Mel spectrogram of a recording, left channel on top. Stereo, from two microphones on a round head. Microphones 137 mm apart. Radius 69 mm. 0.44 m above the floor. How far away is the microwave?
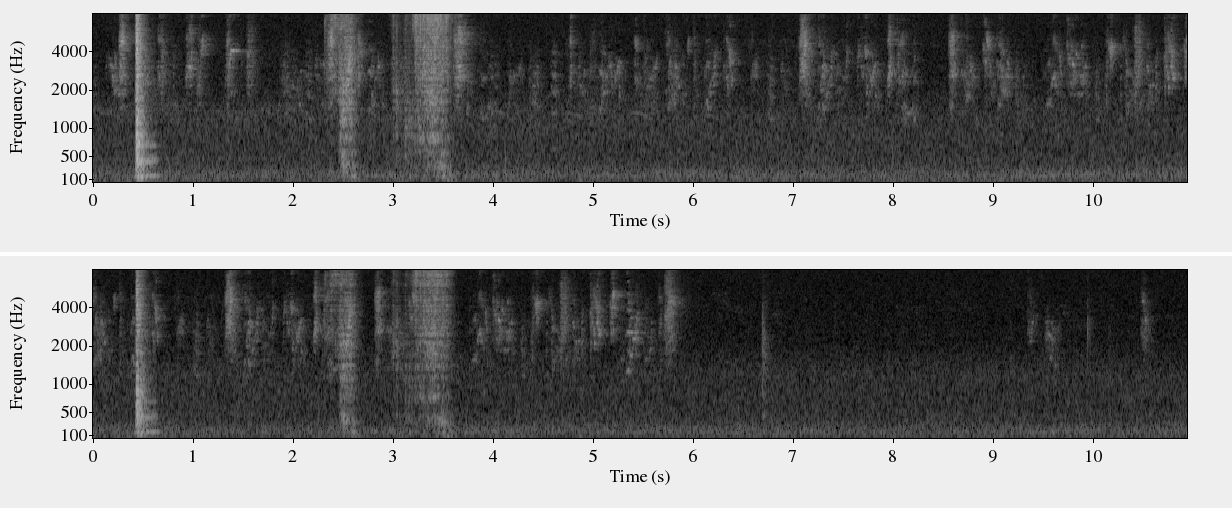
About 0.7 m.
